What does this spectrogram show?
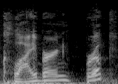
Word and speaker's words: Clyburn Brook: Okay, so maybe we talk a little bit now about, it's called Clyburn Brook. Is that how you pronounce it?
